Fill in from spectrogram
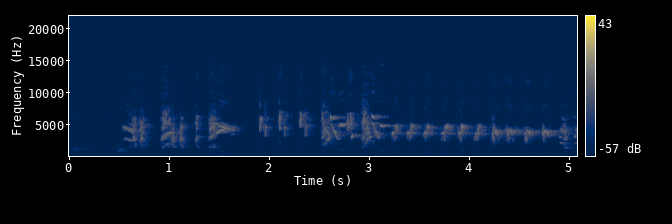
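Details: Eurasian siskin singing: high, scratchy twittering phrases with brief pauses, then a fast, steady run of repeated chirping notes, about six per second, with no other sounds.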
